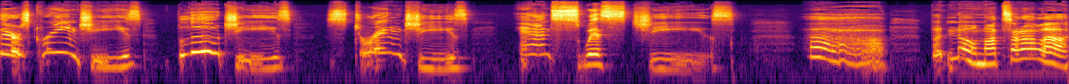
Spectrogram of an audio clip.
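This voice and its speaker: Putting on a character voice, a woman projects a raised, raspy voice at a very slow pace, with long, frequent pauses. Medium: read story. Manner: polite, determined.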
